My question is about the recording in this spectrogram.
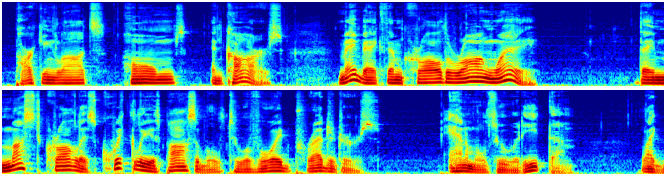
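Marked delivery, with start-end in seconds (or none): none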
